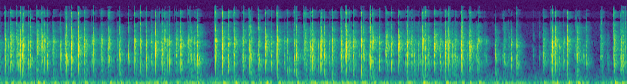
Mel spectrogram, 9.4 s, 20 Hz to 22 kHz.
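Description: Fingertips type continuously on a Monsgeek M1 mechanical keyboard with a black aluminum case, plastic keycaps and NK Cream switches. It makes a rapid, steady stream of short, bright clacks with almost no ring, pausing briefly around three and eight seconds.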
